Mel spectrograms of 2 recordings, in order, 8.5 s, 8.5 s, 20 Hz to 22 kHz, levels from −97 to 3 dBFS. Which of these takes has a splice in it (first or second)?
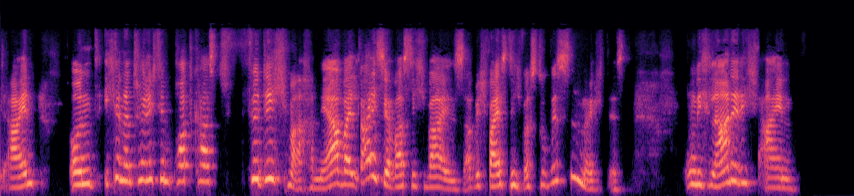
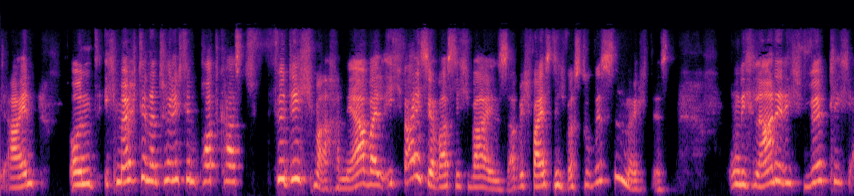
first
